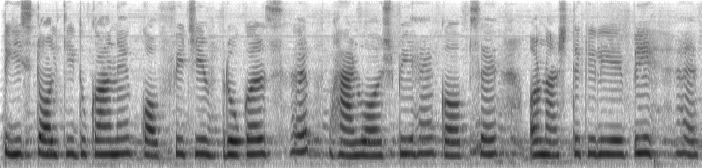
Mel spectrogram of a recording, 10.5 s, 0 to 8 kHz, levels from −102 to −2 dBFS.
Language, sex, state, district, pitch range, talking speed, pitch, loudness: Hindi, female, Maharashtra, Aurangabad, 245-265 Hz, 115 wpm, 255 Hz, -23 LUFS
